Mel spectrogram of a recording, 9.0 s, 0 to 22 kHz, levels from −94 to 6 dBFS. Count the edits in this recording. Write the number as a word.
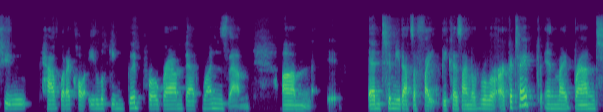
one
